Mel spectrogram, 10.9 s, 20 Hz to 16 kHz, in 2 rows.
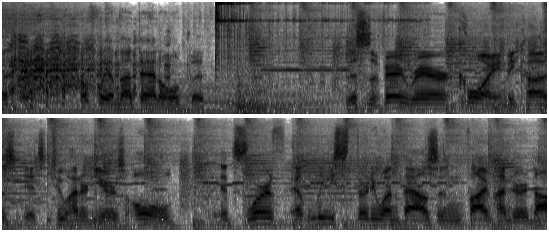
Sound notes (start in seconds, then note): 2.1 change rattling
